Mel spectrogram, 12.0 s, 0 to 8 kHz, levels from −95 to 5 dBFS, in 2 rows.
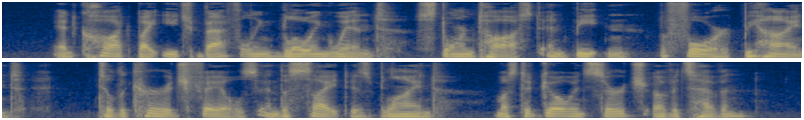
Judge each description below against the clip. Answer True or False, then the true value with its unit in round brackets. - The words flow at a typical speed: True (150 wpm)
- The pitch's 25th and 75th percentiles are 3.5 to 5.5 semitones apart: False (2.4 semitones)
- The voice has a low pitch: True (115 Hz)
